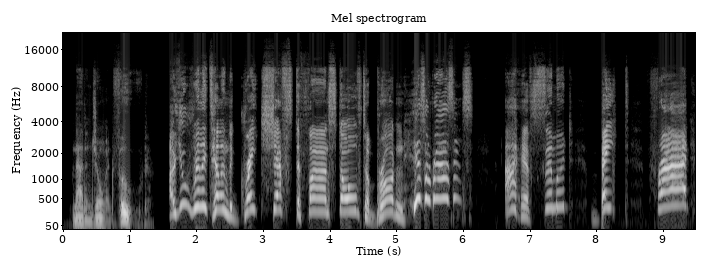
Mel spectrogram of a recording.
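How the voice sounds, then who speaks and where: A male actor playing a passionate, dramatic, flirtatious living stove who works as a chef, with a theatrical, expressive delivery in a dating video game. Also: high voice, dry recording, clean studio sound, heavily acted. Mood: astonished, proud. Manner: theatrical, expressive, swinging between exclaiming and murmuring. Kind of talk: voiced dating video game character lines.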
